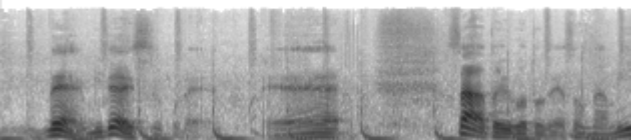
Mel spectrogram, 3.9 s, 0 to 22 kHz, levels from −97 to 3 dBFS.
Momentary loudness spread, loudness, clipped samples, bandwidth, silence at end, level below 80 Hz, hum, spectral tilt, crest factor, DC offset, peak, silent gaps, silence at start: 18 LU; -23 LUFS; under 0.1%; 17 kHz; 0 s; -38 dBFS; none; -5.5 dB/octave; 24 dB; under 0.1%; 0 dBFS; none; 0 s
